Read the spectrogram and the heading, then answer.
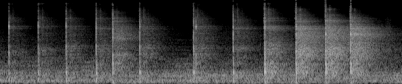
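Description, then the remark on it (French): About a dozen sharp, ringing hammer strikes drive nails into the hoof wall of a horse named Ulvana, coming in an uneven rhythm of single blows and quick pairs, growing louder toward the end with no talking. “Parce que quand le clou il sort de la paroi, on entend, ça fait un bruit.”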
